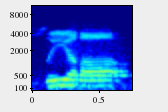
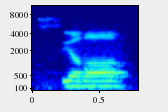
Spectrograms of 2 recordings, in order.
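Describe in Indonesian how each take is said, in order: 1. Kata ini diawali dengan bunyi seperti z. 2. Kata ini diawali dengan bunyi s biasa. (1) "kalau Khalaf dibaca zira" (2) "dibaca si sira, itu riwayat Qun Qunbul"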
